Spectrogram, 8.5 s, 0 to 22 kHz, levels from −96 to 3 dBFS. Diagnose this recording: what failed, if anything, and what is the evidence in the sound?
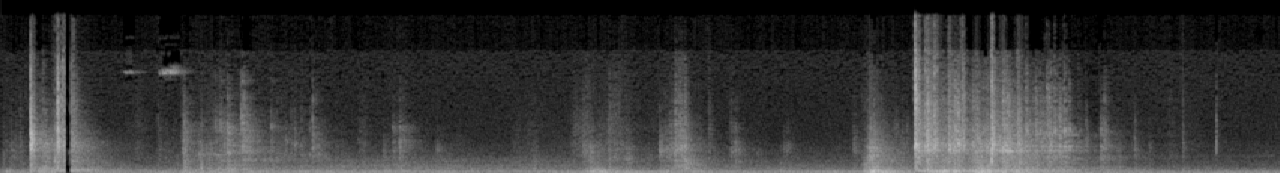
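A short hole opens in otherwise continuous sound from 0.43 to 0.47 s. For about 40 ms everything drops to silence with smeared edges, then the sound resumes exactly where it left off, with nothing lost or repeated. This is a gap at a join of encoded pieces, a codec-stage fault. The pieces were encoded separately and butted together untrimmed, so one piece's padded final frame and the next piece's encoder start-up delay both remain as dead air at the seam.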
